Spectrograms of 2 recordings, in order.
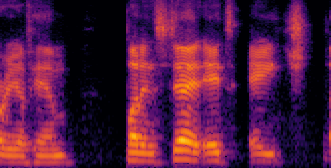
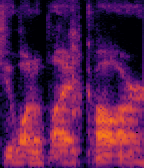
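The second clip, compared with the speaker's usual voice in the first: put-on horror villain voice; 3 semitones lower, 10 dB quieter than usual. Pitching a car sale to a customer, in the Saw guy voice. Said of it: "selling the Saw guy".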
